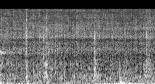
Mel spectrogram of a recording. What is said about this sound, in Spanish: te tengo una olla hirviendo, mira.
